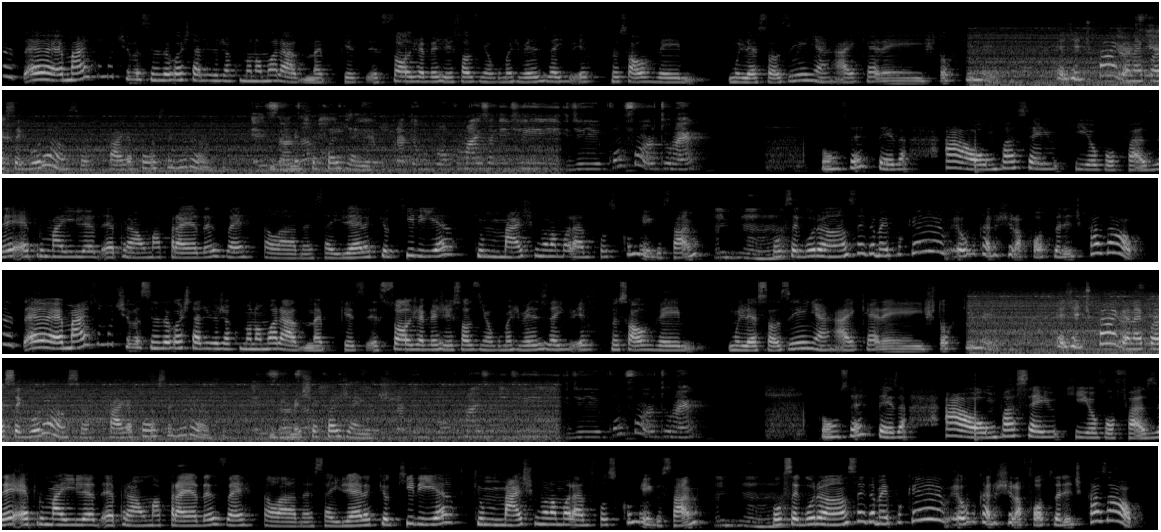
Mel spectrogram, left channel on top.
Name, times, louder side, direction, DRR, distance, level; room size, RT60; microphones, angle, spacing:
voice 1, 0.0-6.9 7.3-10.0 10.5-13.9 14.2-15.4 19.2-30.1 30.8-34.4, right 4 dB, 80° right, 1.0 m, -31 dB
sound 1, 9.6-17.2, right 3 dB, 50° right, 1.2 m, -42 dB
voice 2, 11.1-11.7 14.1-18.7 30.3-31.0, left 3 dB, 20° left, 0.6 m, -41 dB
21.0 x 14.0 x 2.6 m
head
